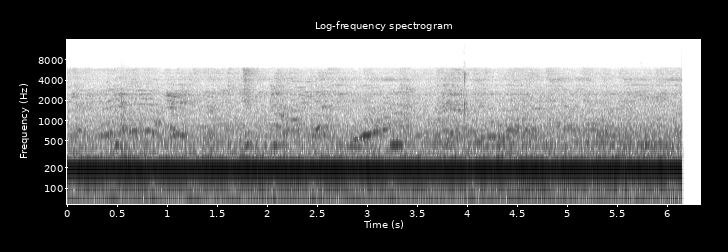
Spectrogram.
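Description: A steady low-pitched hum that never changes, with faint voices underneath it.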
